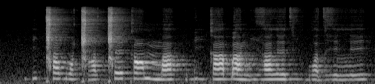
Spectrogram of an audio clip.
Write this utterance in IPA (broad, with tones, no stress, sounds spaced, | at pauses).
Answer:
ʔ i˥˩ ǁ a˧˥ ɡʷ ɑ˧˩ ɡ͡ǁ ɑ˧˩ l ǁ ɛ˧˥ k ɑ˧˥ mː a˧˥ | ɓ i˧˩ k a˧˥ ɓ a˧˩ ŋ i˥˩ ɦ a˧˥ l ɛ˧˥ dʱ i˥˩ ɡʷ a˧˩ dʱ e˥˩ lː e˧˥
